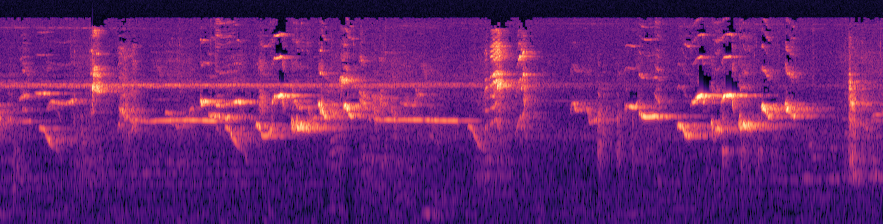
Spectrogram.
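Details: Male oriental magpie-robin in full voice calling to a female: a loud varied series of high whistled notes, stepped slurs and sharp chirps, with a thin steady high tone behind.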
